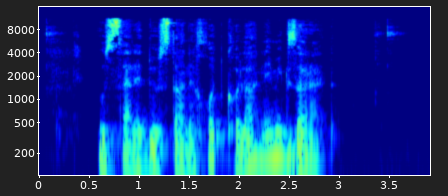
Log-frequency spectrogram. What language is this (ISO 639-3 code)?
fas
